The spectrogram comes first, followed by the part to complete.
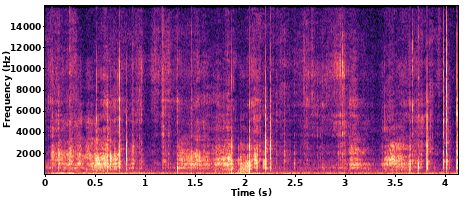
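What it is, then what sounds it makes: Empty plastic cup. Long acrylic nails tap and scratch the sides and blue lid of an empty, hollow, clear ridged plastic cup with a curly straw, held tilted. Soft crinkly scratching swells and fades, broken by sharp, bright clicking taps that stop almost instantly, over a steady low hum.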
